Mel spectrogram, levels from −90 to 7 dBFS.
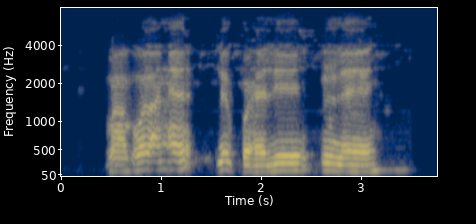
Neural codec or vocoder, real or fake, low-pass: codec, 16 kHz, 16 kbps, FunCodec, trained on LibriTTS, 50 frames a second; fake; 7.2 kHz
